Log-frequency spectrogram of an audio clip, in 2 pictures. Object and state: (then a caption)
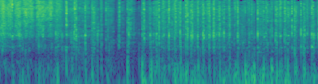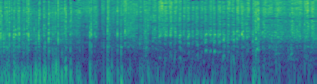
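Cardboard box sleeve, scratched and tapped. A thin, hollow, white printed cardboard sleeve about a hand's length long, held in front of the microphone, is rubbed and scratched fast with fingertips and nails. It makes a dense, continuous rustling scratch with a low, hollow rumble underneath that stays steady for about ten seconds.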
